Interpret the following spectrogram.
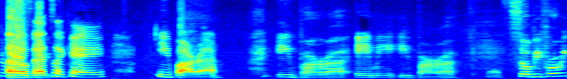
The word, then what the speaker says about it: Ibarra: to pronounce your last name how do you pronounce oh that's okay kee Barra Ibarra Amy Ibarra so before we get started with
